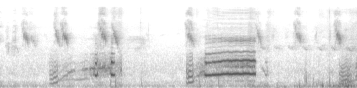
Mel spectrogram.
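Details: Domestic chickens fussing and complaining at bedtime: scattered rising, squeaky notes give way to one long, steady, nasal drawn-out complaint lasting about a second, followed by softer clucks and rustling.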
